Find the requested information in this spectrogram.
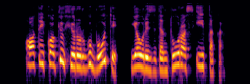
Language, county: Lithuanian, Utena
